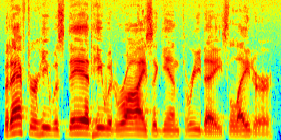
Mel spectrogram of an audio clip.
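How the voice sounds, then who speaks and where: An older man preaching a sermon in a church, in a measured, earnest style with emphatic pauses. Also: medium pitch, warm tone. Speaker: pastor. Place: church sanctuary, at the pulpit. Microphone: fixed camera from the back of the church.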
